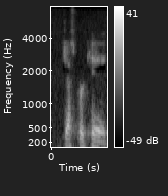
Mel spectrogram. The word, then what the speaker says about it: Jesper Kyd: I want to know what it was like the first time you heard uh, some of Jesper Kyd's, and I'm not even sure if I'm pronouncing his name correctly. I think he's Danish. Jesper Kyd, yeah. It is Jesper Kyd.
